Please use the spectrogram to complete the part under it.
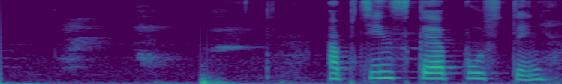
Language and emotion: Russian, neutral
